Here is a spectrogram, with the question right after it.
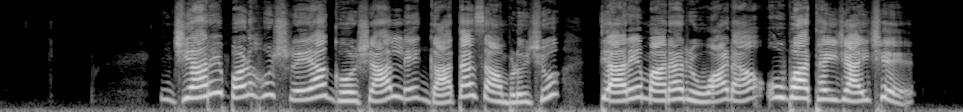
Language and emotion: Gujarati, happy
